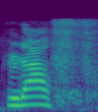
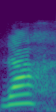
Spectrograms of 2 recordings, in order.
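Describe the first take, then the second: First: The syllable ends with an f sound. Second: The syllable ends with an h sound. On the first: The speaker calls it right. "বিসর্গর জায়গায় ফ" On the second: The speaker calls it wrong. "রাহ নয়"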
